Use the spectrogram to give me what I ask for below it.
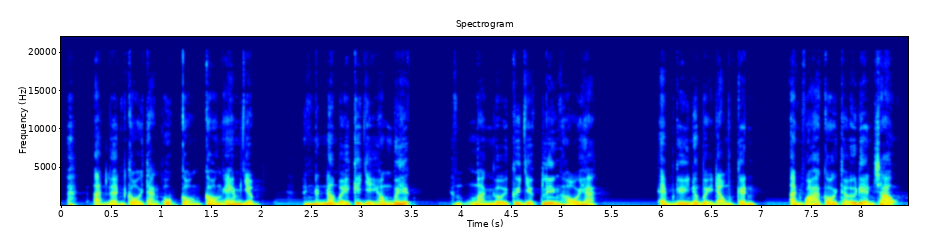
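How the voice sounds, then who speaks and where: Man putting on a high-pitched, panicked mother's voice. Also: animated, fairly quick, warm tone, no echo, soft background music, lightly acted. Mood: frantic. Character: frantic middle-aged village mother.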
